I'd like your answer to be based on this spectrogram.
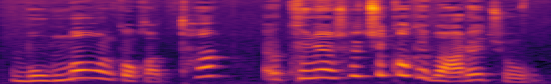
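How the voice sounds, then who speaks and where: A woman voicing a polite, long-suffering young wife who speaks in a measured way and turns firm under pressure. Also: high-pitched, very animated, mellow. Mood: worried. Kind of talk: story narration with voiced roles.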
